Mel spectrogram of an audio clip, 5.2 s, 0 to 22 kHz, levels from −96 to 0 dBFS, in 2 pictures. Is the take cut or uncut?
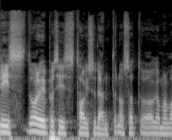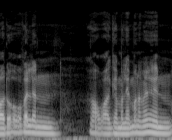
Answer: cut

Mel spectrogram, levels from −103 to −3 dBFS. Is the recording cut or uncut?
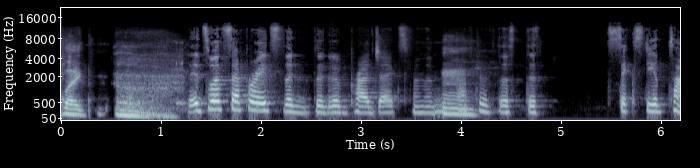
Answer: cut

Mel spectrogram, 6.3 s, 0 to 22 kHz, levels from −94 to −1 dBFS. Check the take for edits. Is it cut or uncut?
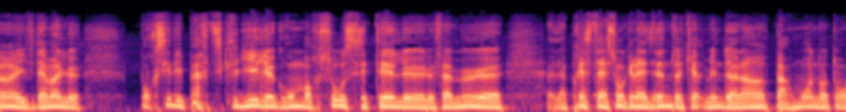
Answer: cut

